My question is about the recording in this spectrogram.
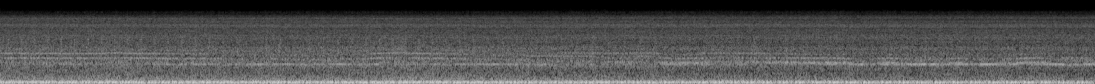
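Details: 1985 Pontiac Trans Am V8, 34,000 miles, sat since 1998: deep, steady rumble at an even idle but keeps going only on poured-in fuel; carburetor not feeding it, stuck float suspected.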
